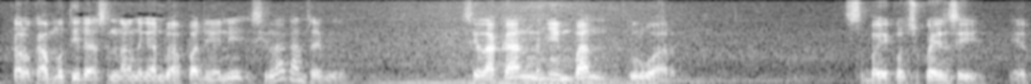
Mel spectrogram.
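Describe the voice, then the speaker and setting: A man's voice: mid-range voice, darkish tone, a little hiss or hum, poor audio. Earnest fatherly man telling his story. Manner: earnest, fatherly, speaks in quoted advice to his ward. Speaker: guest, foster father and football mentor. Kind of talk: heartfelt conversational storytelling.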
